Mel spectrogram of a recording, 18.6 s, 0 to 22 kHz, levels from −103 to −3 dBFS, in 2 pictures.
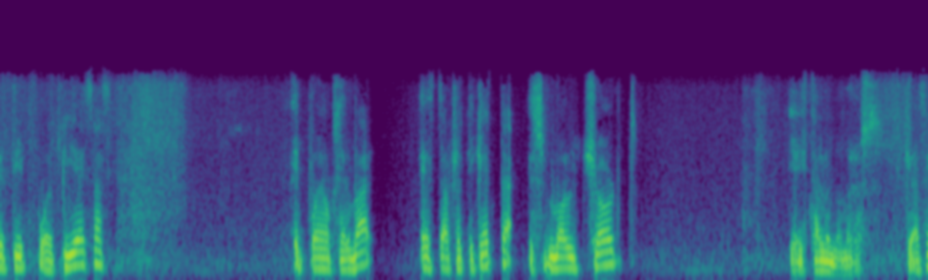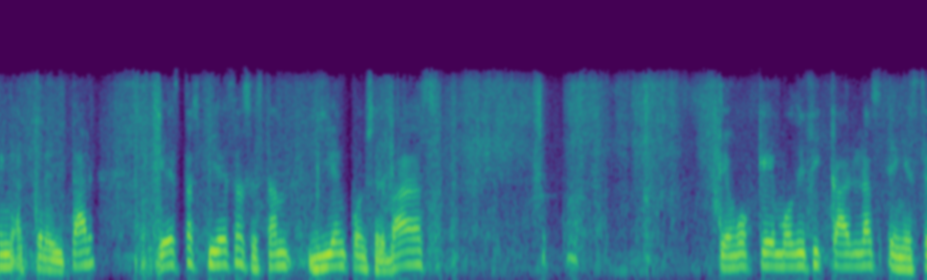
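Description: From start to finish the level breathes with gain pumping, with the level swinging by something like 25 dB. This likely comes from input gain set far too high, with a fast limiter or compressor clamping down on each loud sound and releasing in the pauses, which leaves loud and soft passages squashed close together. On a waveform the envelope looks flattened, with loud peaks pinned near one ceiling and the quiet gaps filled in. The spectrogram shows nothing above 8 kHz, which fits the call path's band limit and a low-bitrate Opus stream.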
